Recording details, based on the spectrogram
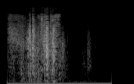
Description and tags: page turn sound effect
book turning sound effect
